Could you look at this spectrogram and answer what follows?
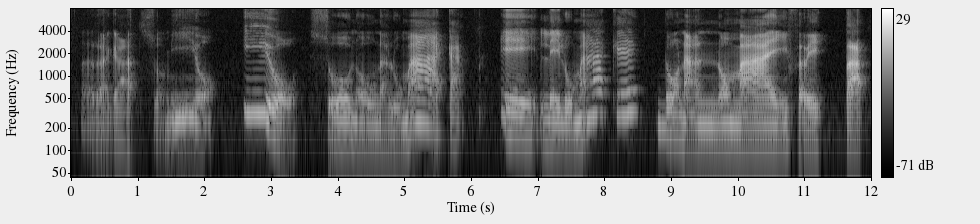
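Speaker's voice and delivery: lentissima e pacata; lumaca flemmatica. A narrator's reading. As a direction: ogni parola senza fretta. La lumaca risponde. (la lumaca risponde con flemma, lentissima)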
